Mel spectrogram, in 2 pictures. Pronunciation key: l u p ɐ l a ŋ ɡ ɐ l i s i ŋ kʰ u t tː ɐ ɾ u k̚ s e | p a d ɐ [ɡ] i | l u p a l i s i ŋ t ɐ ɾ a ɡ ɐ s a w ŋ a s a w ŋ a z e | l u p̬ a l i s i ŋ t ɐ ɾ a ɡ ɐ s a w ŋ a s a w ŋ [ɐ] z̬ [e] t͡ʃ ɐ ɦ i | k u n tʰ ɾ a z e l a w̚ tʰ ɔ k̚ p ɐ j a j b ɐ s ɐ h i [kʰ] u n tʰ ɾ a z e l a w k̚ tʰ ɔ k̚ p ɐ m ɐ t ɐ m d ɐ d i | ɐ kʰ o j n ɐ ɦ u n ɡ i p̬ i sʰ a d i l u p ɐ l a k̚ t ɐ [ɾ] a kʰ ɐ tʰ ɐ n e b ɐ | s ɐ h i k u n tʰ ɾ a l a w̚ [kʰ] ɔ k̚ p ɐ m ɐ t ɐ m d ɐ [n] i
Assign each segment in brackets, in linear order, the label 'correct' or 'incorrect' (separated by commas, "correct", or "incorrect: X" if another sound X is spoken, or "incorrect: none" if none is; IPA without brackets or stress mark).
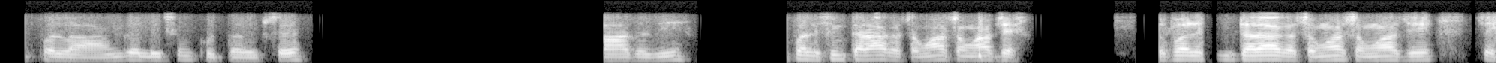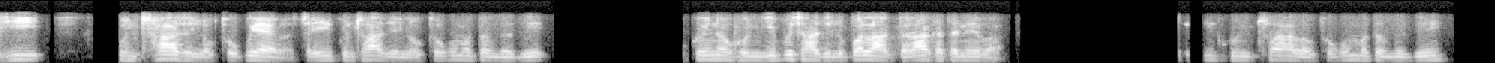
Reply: incorrect: d, incorrect: a, correct, incorrect: k, correct, incorrect: tʰ, incorrect: d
